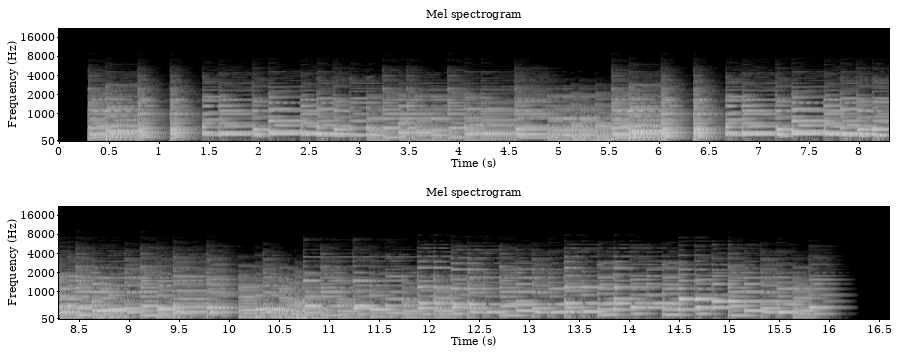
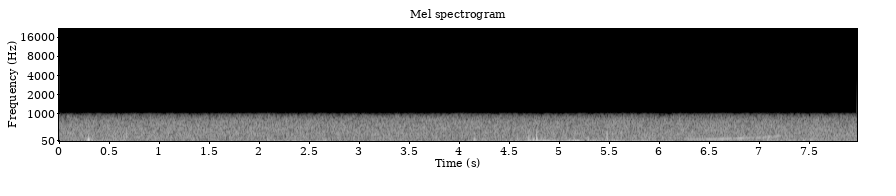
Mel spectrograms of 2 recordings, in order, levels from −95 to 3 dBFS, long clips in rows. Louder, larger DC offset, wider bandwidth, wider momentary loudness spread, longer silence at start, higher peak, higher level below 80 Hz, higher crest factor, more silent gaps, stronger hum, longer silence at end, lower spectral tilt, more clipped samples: first, -24 LUFS vs -33 LUFS; second, under 0.1% vs 0.5%; first, 5.8 kHz vs 1 kHz; about the same, 4 LU vs 4 LU; first, 0.3 s vs 0 s; first, -6 dBFS vs -10 dBFS; second, -48 dBFS vs -36 dBFS; second, 16 dB vs 22 dB; neither; neither; first, 0.45 s vs 0 s; second, -10 dB/octave vs -17 dB/octave; neither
